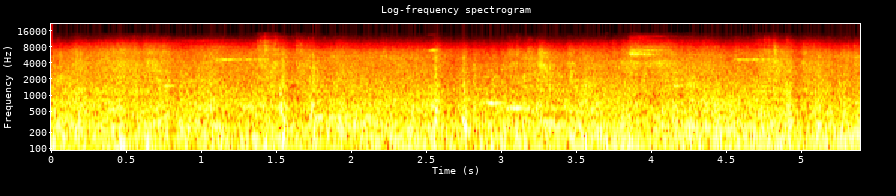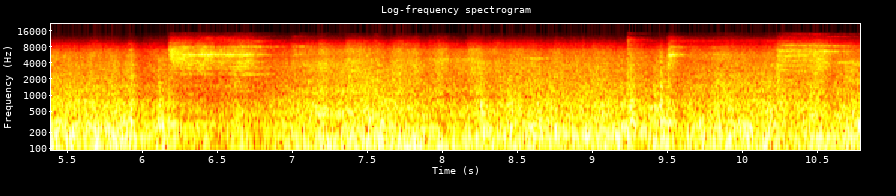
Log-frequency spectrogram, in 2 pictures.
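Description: Freight train of autorack cars rolling past at close range: a steady rumble and clatter of steel wheels on rail. Brief high-pitched wheel squeals come through several times.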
